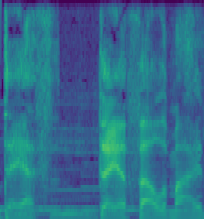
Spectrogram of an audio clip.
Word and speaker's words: diethylamide: Who first synthesized lysergic acid diethylamide, better known as LSD.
